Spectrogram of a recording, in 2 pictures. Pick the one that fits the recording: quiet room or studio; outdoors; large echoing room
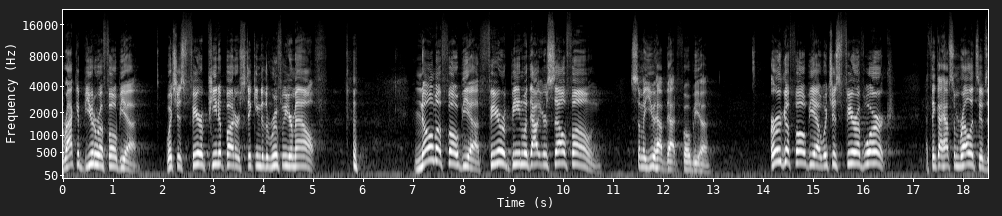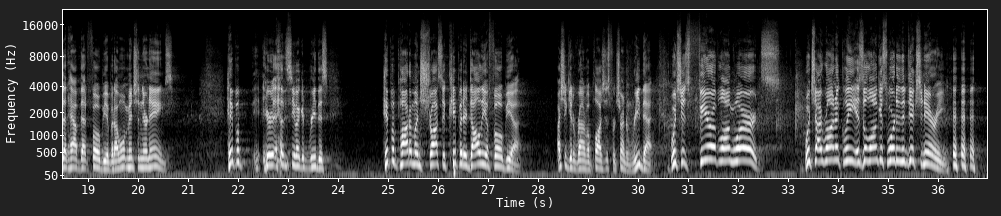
large echoing room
